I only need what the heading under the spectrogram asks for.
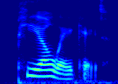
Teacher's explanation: P-L-A-cate. 2 syllables, stress on the first.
